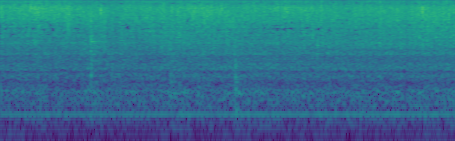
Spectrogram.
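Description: Chopped onion, tomato and green chili sizzling steadily in butter in a hot skillet, stirred with a wooden spatula.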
